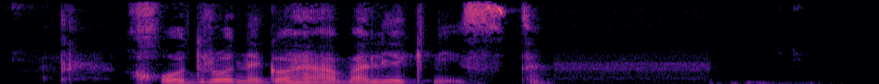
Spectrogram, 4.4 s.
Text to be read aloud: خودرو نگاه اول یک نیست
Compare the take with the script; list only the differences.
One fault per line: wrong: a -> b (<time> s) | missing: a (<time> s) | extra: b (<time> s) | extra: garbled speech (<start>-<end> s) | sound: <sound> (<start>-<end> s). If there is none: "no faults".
no faults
